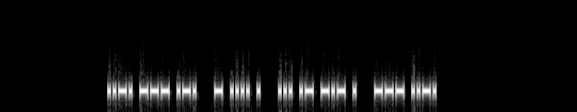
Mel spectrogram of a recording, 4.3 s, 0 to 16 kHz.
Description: Morse code, heard as a keyed tone, about 69 wpm, 700 Hz. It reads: FOR THE SAKE OF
